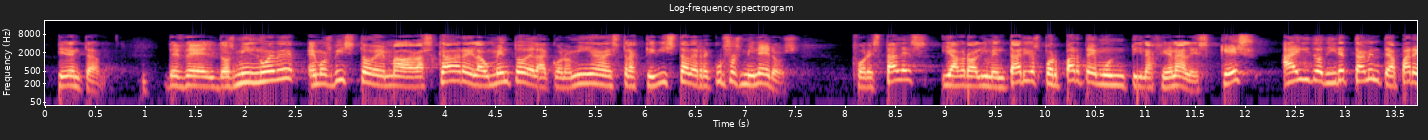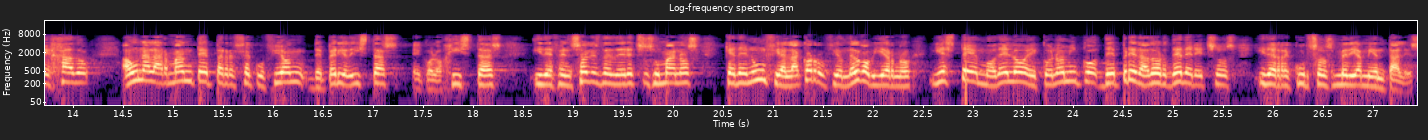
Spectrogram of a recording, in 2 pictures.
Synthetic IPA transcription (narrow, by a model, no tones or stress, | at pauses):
iðent̪a̰ | d̪e̞zðe̞ld̪o̞zmilnwe̞βe̞e̞mo̞zβist̪o̞e̞nmaðaɣ̞askaɾe̞lawmẽnt̪o̞ðe̞laeko̞nõ̞miaest̪ɾak̚t̪iβ̞ist̪að̞e̞re̞kuɾso̞zmĩne̞ɾo̞̰s | fo̞ɾe̞st̪ale̞siaɣ̞ɾoalimẽnt̪aɾjo̞spo̞ɾpaɾt̪eðemult̪inaθjo̞nale̞skees | aiðo̞ðiɾe̞k̚t̪amẽnt̪eapaɾe̞xað̞o̞a̰unalaɾmãnt̪e̞pe̞ɾse̞kuθjo̞nd̪e̞pe̞ɾjo̞ð̞ist̪ase̞ko̞lo̞xist̪asiðe̞fe̞nso̞ɾe̞zðe̞ðe̞ɾe̞t͡ʃo̞sumãno̞ske̞ðe̞nũn̟θjanlako̞rupθjo̞nd̪e̞lɣo̞β̞je̞ɾno̞ie̞st̪e̞mo̞ðe̞lo̞eko̞nõ̞miko̞ðe̞pɾe̞ðað̞o̞ɾðe̞ðe̞ɾe̞t͡ʃosiðe̞re̞kuɾso̞zme̞ðjoambjẽ̞nt̪ale̞s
